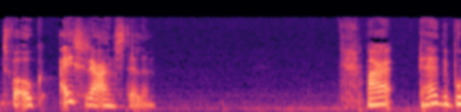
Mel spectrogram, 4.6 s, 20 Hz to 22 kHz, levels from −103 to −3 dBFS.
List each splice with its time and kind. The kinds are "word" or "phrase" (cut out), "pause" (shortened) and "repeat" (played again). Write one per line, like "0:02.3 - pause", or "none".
0:01.1 - word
